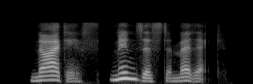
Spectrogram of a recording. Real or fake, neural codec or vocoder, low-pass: fake; codec, 16 kHz, 0.5 kbps, FunCodec, trained on Chinese and English, 25 frames a second; 7.2 kHz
